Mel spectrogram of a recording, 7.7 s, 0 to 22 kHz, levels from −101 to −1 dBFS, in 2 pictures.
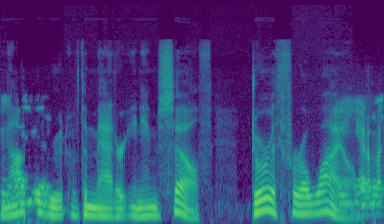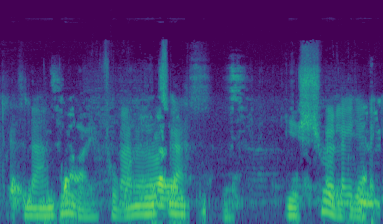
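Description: At 0.21 to 0.51 s an echo leak appears: a copy of the speech returns about 314 ms late, only a few decibels below the direct sound, likely because a far-end loudspeaker's echo canceller let its pickup through. From 0.33 to 0.55 s the speech itself dips by roughly 10 dB in brief patches. This is speech suppressed in double talk, likely the canceller turning everything down when it could not separate the talker from that returning echo.

The echo leak comes back at 3.58 s and runs to 7.66 s, now delayed about 324 ms and roughly as loud as the speech. It is a discrete repeat at a fixed lag, which separates it from room reverberation, where the sound smears and fades away without a distinct copy. Over that stretch the suppression recurs at 3.86 to 4.65 s (around 20 dB down), 5.4 to 6.13 s (deepest, some 35 dB, almost silencing the talker), 6.66 to 6.74 s (about 25 dB), and 7.4 to 7.67 s (about 10 dB). 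These are dips in level rather than clean gaps, and they line up with the overlapping echo. That separates them from packet-loss dropouts, which cut out abruptly regardless of what else is playing.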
